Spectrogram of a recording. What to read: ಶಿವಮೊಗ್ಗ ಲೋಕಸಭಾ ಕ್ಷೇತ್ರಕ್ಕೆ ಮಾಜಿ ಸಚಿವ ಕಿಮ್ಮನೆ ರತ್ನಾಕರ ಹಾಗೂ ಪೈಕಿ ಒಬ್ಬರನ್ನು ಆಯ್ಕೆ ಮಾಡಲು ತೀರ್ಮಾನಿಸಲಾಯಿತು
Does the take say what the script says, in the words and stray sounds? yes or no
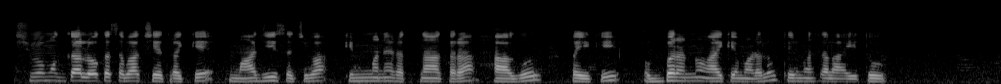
yes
